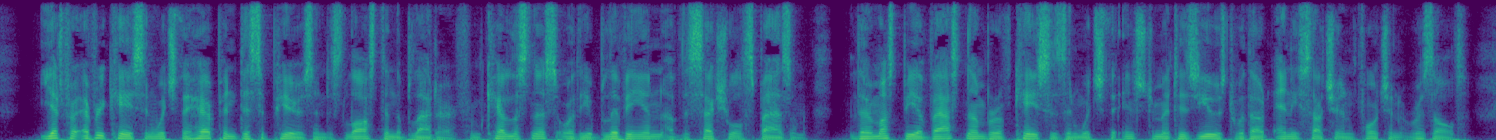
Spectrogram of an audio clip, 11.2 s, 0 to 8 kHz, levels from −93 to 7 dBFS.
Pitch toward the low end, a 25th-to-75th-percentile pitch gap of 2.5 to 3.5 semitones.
Yes: low, 105 Hz; average, 3.0 semitones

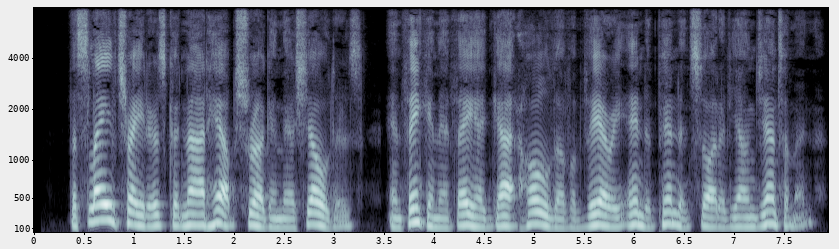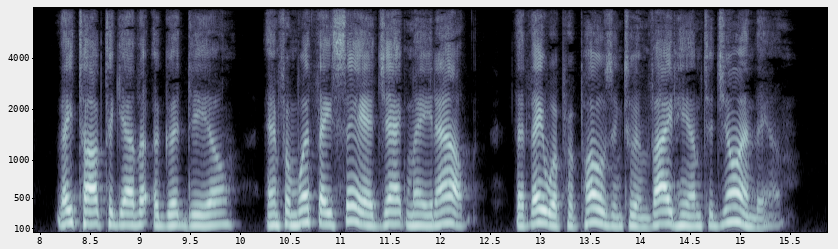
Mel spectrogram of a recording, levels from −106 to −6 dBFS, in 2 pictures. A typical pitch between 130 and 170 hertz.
Yes: medium, 140 Hz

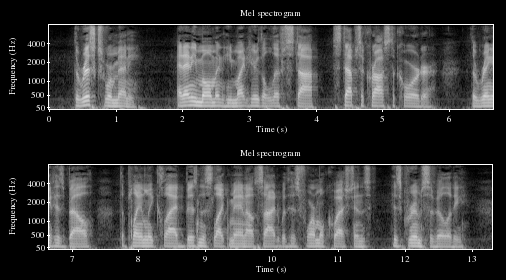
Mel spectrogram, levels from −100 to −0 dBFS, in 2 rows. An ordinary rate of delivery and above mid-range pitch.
No: average, 160 wpm; low, 105 Hz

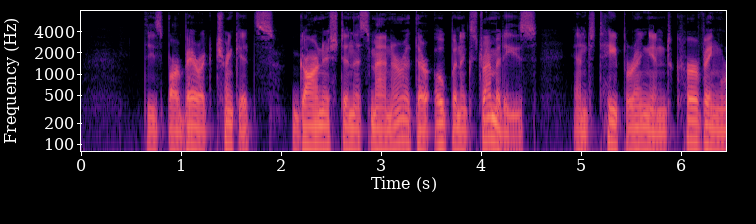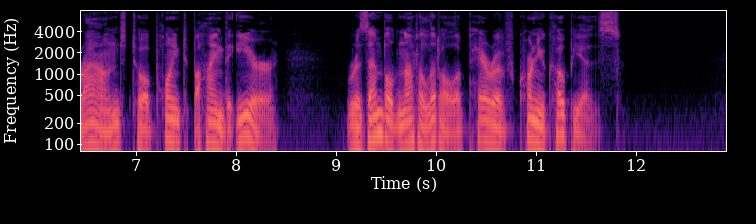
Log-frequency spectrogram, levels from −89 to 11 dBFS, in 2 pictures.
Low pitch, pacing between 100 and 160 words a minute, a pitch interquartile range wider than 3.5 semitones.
Yes: very low, 90 Hz; average, 140 wpm; average, 4.0 semitones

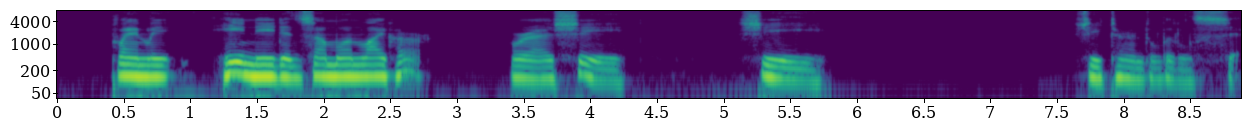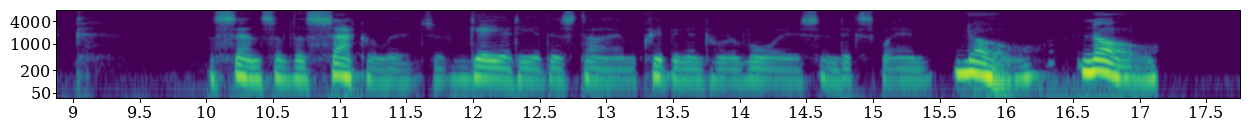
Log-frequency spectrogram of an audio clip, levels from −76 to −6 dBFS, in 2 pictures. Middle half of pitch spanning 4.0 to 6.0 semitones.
Yes: average, 4.3 semitones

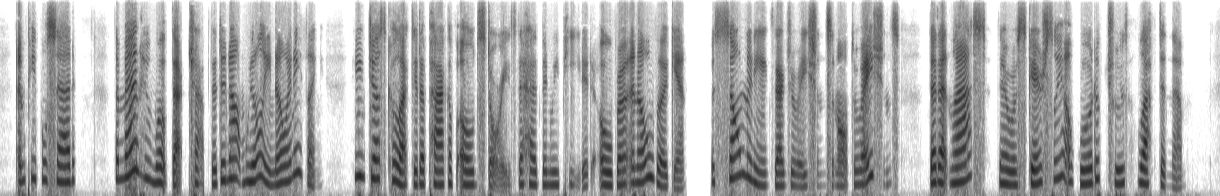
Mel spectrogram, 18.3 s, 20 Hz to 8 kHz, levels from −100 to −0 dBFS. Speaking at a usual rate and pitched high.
Yes: average, 160 wpm; high, 225 Hz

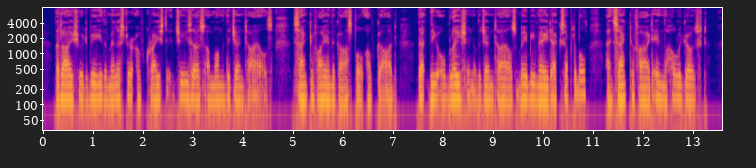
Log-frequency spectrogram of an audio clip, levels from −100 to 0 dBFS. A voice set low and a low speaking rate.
No: low, 120 Hz; average, 145 wpm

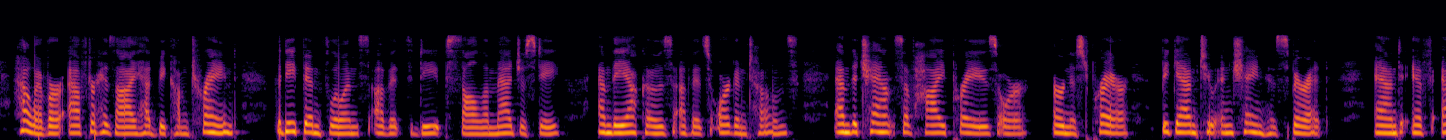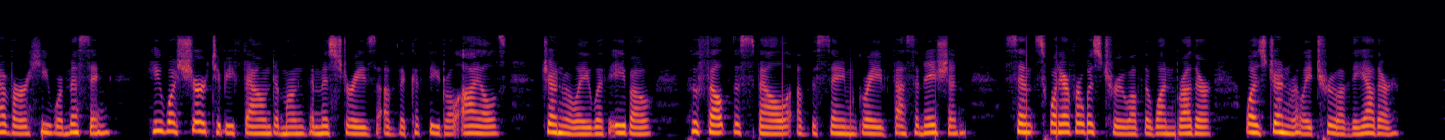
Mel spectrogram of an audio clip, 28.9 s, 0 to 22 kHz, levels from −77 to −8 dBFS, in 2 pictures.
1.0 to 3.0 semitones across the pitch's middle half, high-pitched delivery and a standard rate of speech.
Yes: narrow, 2.5 semitones; high, 205 Hz; average, 170 wpm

